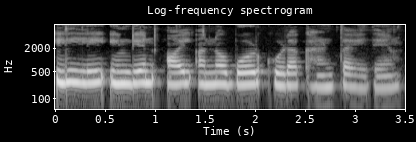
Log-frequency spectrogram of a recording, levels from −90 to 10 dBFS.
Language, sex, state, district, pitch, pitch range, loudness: Kannada, female, Karnataka, Koppal, 240 Hz, 215-255 Hz, -13 LUFS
